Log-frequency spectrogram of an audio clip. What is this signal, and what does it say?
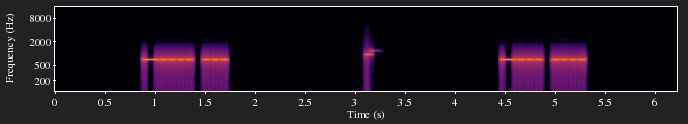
Morse code, heard as a keyed tone, about 28 wpm, 700 Hz. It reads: 6 S B H
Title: Two Challenging Letter-Number Combinations 28wpm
